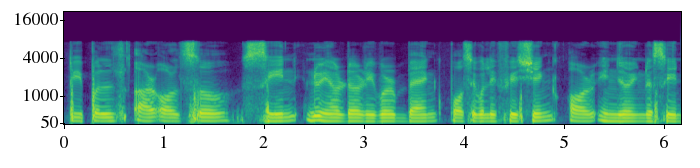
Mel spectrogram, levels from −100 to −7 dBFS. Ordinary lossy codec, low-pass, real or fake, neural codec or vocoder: none; 7.2 kHz; real; none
